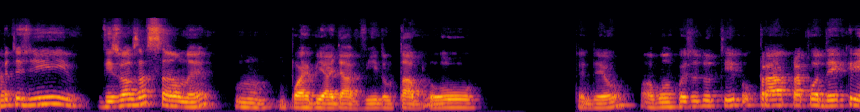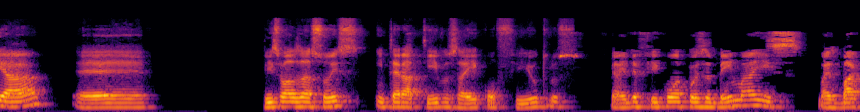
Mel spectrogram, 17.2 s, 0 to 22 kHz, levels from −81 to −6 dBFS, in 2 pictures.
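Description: A speech clip in which an adaptive stream drops to a lower bitrate from 14.34 s to the end at 17.21 s, likely because the connection slowed. The treble abruptly stops at about 7.6 kHz and codec artefacts rise, with no gap at the switch, consistent with a very low-bitrate AAC rendition.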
